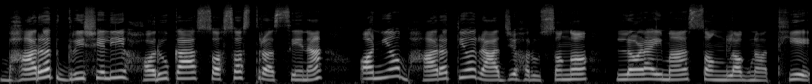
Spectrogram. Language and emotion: Nepali, neutral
